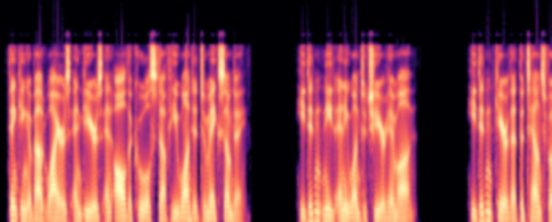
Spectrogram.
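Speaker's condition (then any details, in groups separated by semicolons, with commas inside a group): No condition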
